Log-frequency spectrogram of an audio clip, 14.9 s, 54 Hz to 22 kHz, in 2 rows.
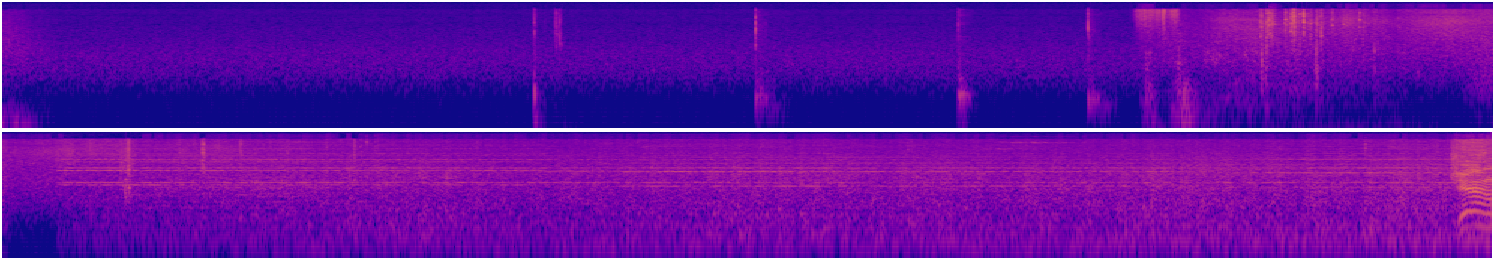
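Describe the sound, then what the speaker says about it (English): A train approaches in the Red Dead Redemption 2 video game on PC: a few sharp, isolated knocks give way to a steadily building, rumbling roar with a faint high whine, growing louder over time. "Train should be here any minute now"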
